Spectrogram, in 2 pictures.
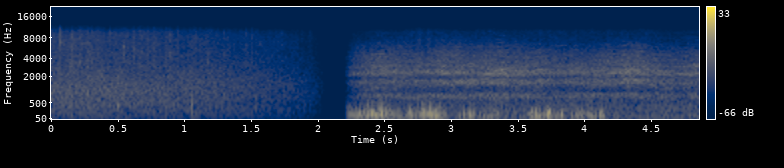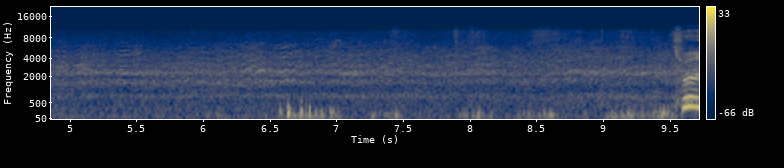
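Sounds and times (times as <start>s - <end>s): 
cockatoos calling in flight: 2.2s - 9.7s.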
